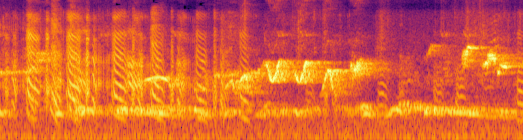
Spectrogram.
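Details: Female Chinese hwamei of the da bò type, caged, with wing and tail flicking, reputed to stir male birds; rapid whistled notes climbing higher through the clip over a low steady tone and busy background chirping.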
